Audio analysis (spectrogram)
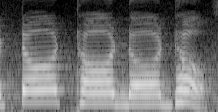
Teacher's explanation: ગુજરાતી ભાષાની અંદર ટ, ઠ, ડ, ઢ આ 4 વ્યંજનનું ઉચ્ચારણ કરો છો ત્યારે જીભનો આગળનો ભાગ એ તાળવાના આગળના ભાગને સ્પર્શે છે અને જે વ્યંજનનું ઉચ્ચારણ થાય છે તેને મૂર્ધન્ય સ્પર્શ વ્યંજન કહેવામાં આવે છે.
